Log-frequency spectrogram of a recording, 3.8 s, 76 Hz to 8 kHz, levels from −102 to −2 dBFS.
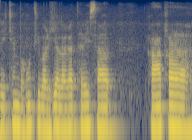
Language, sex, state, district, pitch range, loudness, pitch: Chhattisgarhi, male, Chhattisgarh, Bastar, 110-120 Hz, -17 LUFS, 115 Hz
